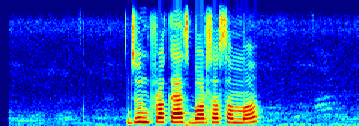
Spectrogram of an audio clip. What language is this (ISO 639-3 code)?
nep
